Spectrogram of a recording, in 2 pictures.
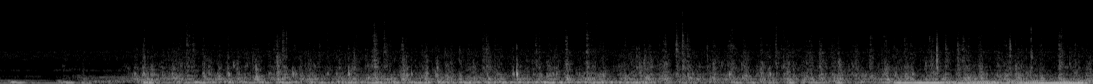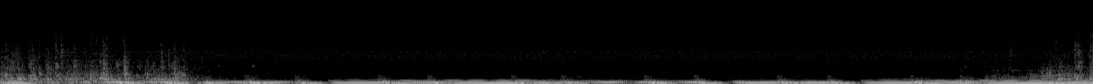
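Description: A washing machine hums with a low rumble.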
